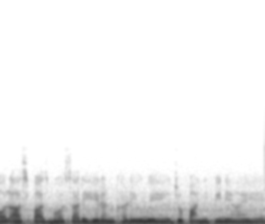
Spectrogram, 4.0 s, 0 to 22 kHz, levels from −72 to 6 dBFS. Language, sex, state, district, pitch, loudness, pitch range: Hindi, female, Chhattisgarh, Bilaspur, 235 Hz, -12 LUFS, 225-240 Hz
